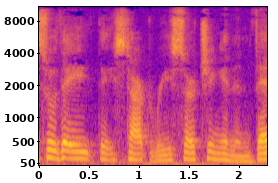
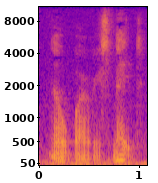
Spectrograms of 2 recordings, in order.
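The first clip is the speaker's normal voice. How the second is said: "No worries, mate" in a soft whisper; 6 semitones lower, 8 dB quieter than usual. Retold or imitated. Host echoing the Aussie saying to listeners, whispered. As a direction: breathe "No worries, mate" as a quiet echo. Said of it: "The Aussies have a great, uh, they have a great expression".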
